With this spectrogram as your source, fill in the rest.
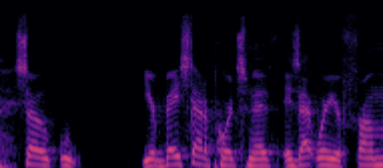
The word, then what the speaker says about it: Portsmouth: You're from Portsmouth. Did Yes. I pronounce that correctly?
